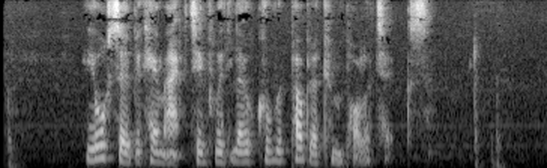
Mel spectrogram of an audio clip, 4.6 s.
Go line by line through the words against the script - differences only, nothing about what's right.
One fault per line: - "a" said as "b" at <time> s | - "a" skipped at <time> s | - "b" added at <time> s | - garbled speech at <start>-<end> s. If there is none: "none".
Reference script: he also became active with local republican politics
none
